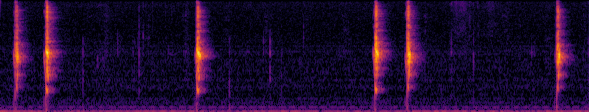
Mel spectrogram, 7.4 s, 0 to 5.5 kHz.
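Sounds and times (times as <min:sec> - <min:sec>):
Rio Grande special turkey mouth call clucks: 0:00.0 - 0:00.8, 0:02.4 - 0:02.7, 0:04.7 - 0:05.3, 0:06.9 - 0:07.3.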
